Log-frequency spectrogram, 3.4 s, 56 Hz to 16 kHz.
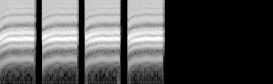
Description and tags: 1 alarm long d
4 long alarm blasts. Model 1
gui, futuristic, alarm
